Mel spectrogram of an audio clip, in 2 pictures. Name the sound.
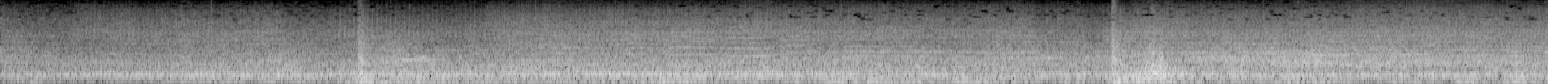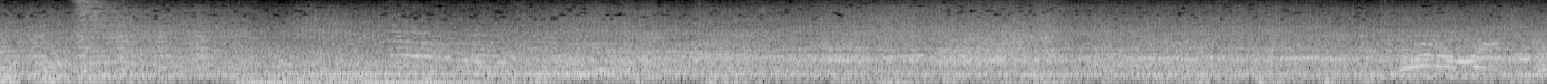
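race cars driving in Mafia Definitive Edition video game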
